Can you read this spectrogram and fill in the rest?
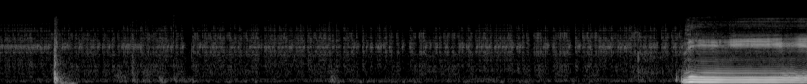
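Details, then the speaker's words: Dodge Stealth, engine not running, during fuel pump wiring troubleshooting: sudden loud steady low buzz from the idle air control valve energised when it shouldn't be; wiring fault suspected, not confirmed. "a the control valve is Going Bonkers right now so something is wrong with that wiring cuz this shouldn't be powering that so probably not resolved"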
